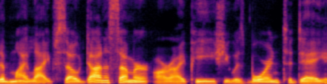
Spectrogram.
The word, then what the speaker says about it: Summer: But I have to tell you, Donna Summer, and it was just Summer, not Summers. A lot of people say it's Summer apostrophe S possessive.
